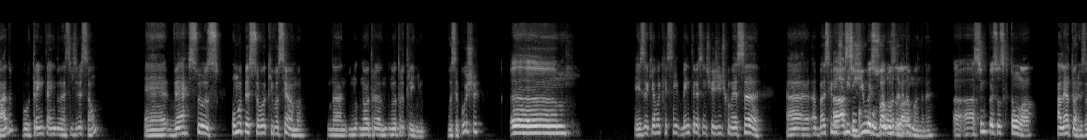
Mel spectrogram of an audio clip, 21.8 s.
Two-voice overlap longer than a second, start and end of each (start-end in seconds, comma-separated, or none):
16.6-18.3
